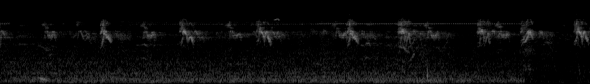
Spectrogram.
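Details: House sparrow chirping in short, high, slightly doubled notes, spaced irregularly about a second apart against a low, even hiss.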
